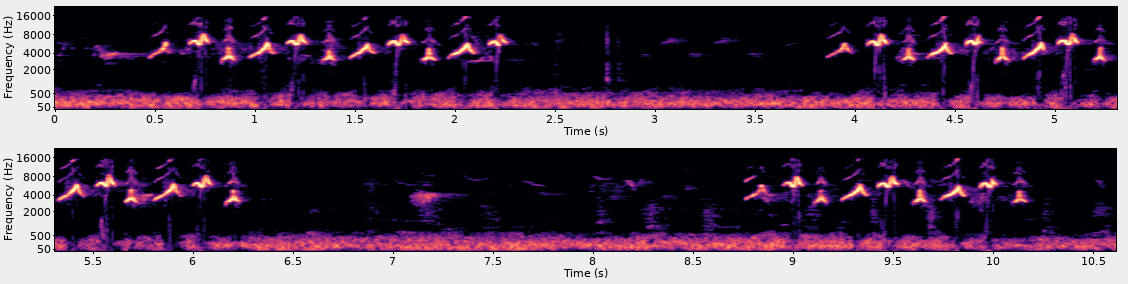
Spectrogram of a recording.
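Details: Cinereous tit singing a dense, lively song: three bursts of rapid, high, sharp whistled notes, about ten per burst, separated by short pauses, over a steady low background hum.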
